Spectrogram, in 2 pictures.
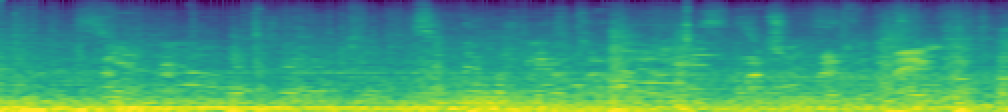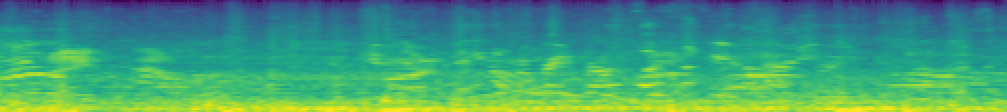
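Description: Vintage rail motor car running along the track: a steady low engine drone with wheel-on-rail noise.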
